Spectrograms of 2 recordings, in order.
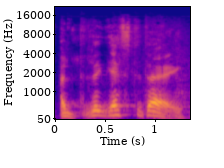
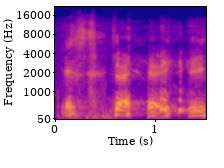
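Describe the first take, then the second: First: Said in the usual way. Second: Drawn out slowly through a yawn. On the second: Real, not acted. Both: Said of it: "I just heard him yawn".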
